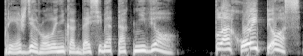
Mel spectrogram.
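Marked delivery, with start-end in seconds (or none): 2.7-3.8 scolding. Acted. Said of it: "ругалась Рэйчел".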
